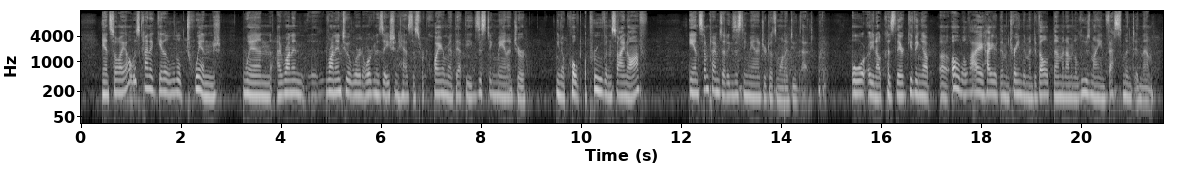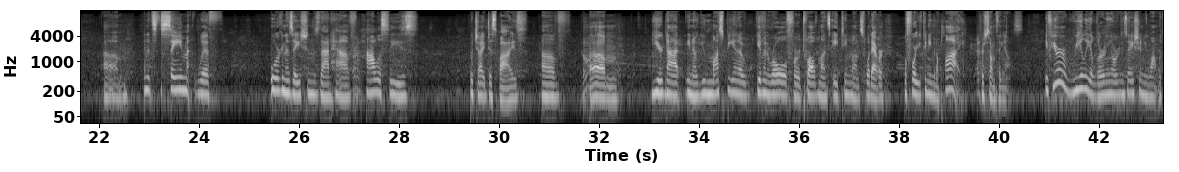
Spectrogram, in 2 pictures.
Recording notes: Live at the HR tech 2022 conference. We're bringing everything back to our roots at this HR Tech conference.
